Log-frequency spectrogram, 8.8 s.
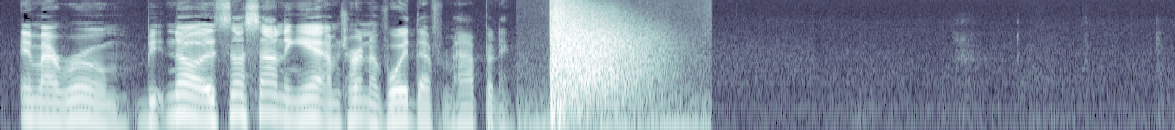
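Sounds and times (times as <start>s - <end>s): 
speech: 0.2s - 4.0s
fireworks going off: 4.1s - 5.4s.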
